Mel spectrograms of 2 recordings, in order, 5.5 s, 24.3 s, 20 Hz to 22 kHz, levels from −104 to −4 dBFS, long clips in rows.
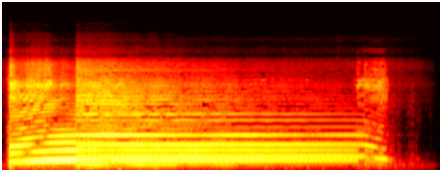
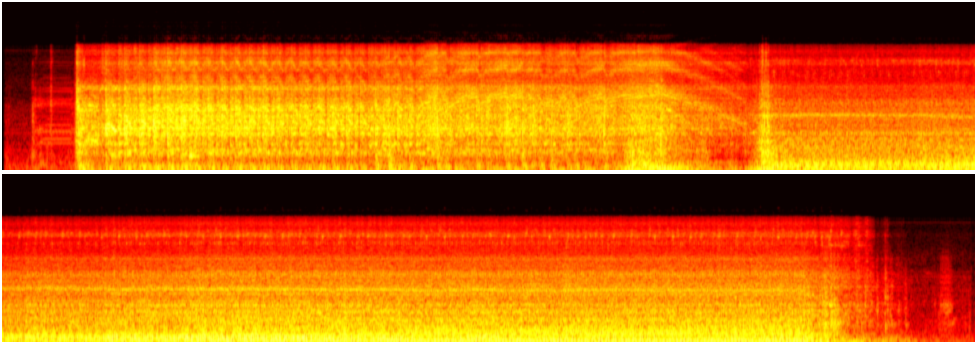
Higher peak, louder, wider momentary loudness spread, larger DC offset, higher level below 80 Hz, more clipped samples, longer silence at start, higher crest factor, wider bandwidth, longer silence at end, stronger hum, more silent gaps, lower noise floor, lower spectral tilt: about the same, -6 dBFS vs -4 dBFS; first, -19 LUFS vs -23 LUFS; first, 13 LU vs 10 LU; neither; second, -60 dBFS vs -30 dBFS; neither; second, 0.05 s vs 0.4 s; second, 12 dB vs 20 dB; second, 6.8 kHz vs 9.2 kHz; first, 0.65 s vs 0.3 s; neither; neither; first, -66 dBFS vs -52 dBFS; first, -6.5 dB/octave vs -4 dB/octave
